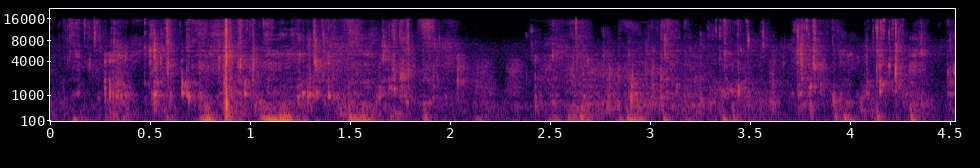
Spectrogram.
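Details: A dog named Max crunches and bites at a baseball, shredding its hide. Thick low chomps mix with crisp cracking and tearing noises in an uneven, busy rhythm.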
